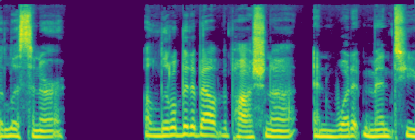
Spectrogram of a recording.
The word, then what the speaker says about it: Vipassana: Vipassana is the proper way to say it, in 2012.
